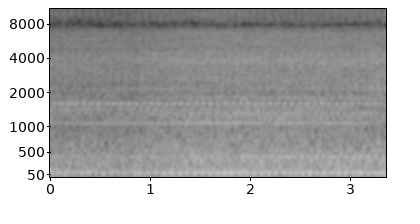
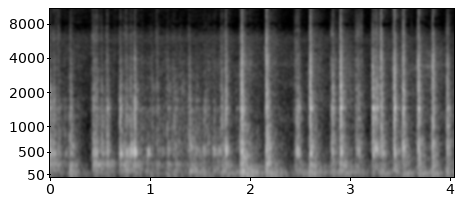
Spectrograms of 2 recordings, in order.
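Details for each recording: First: Toyota 4Runner after a coolant leak repair: a steady, even low rumble at idle with no knocks, misses or rattles. The new part is not leaking and residual coolant is smoking off. Normal idle. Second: 2002 Toyota 4Runner after coolant leak repair, engine hot and running: quick uneven sharp slaps and clicks fading to sparse ticks; suspected plastic piece in cooling system, later believed air bubbles, noise gone after 2.5-hour drive.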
